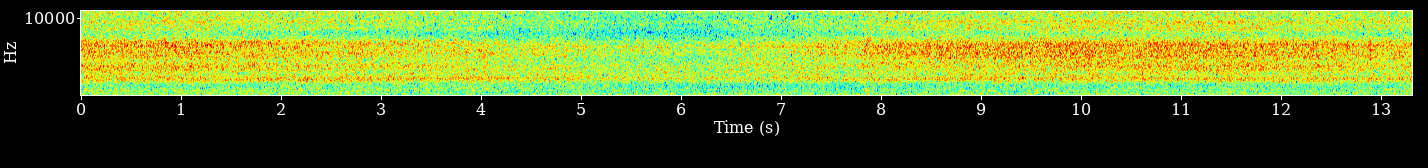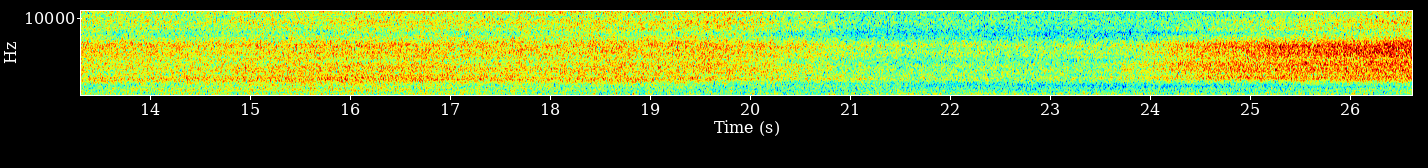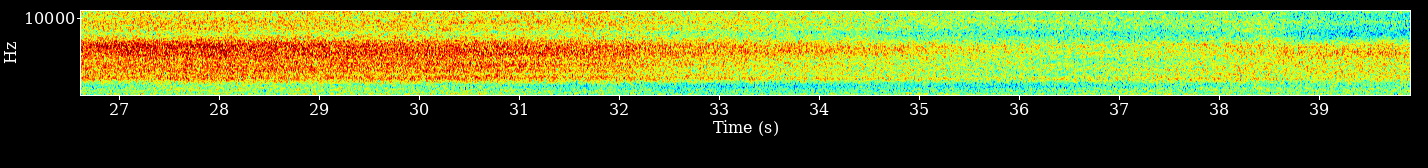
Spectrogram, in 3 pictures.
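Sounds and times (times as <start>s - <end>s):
surf breaking and washing: 0.0s - 39.9s.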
